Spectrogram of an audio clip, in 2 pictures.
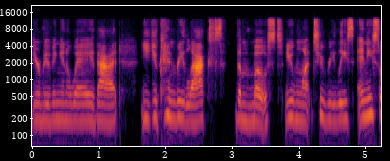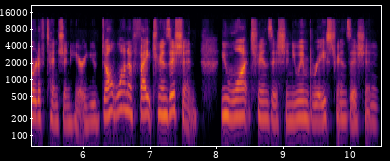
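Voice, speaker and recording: A young woman leads a casual birth-preparation workshop over a video call from outdoors, speaking in an earnest, encouraging way full of fillers and asides. Her voice sits at an ordinary pitch for a woman. The sound is dry, with little room echo. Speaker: birth educator.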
